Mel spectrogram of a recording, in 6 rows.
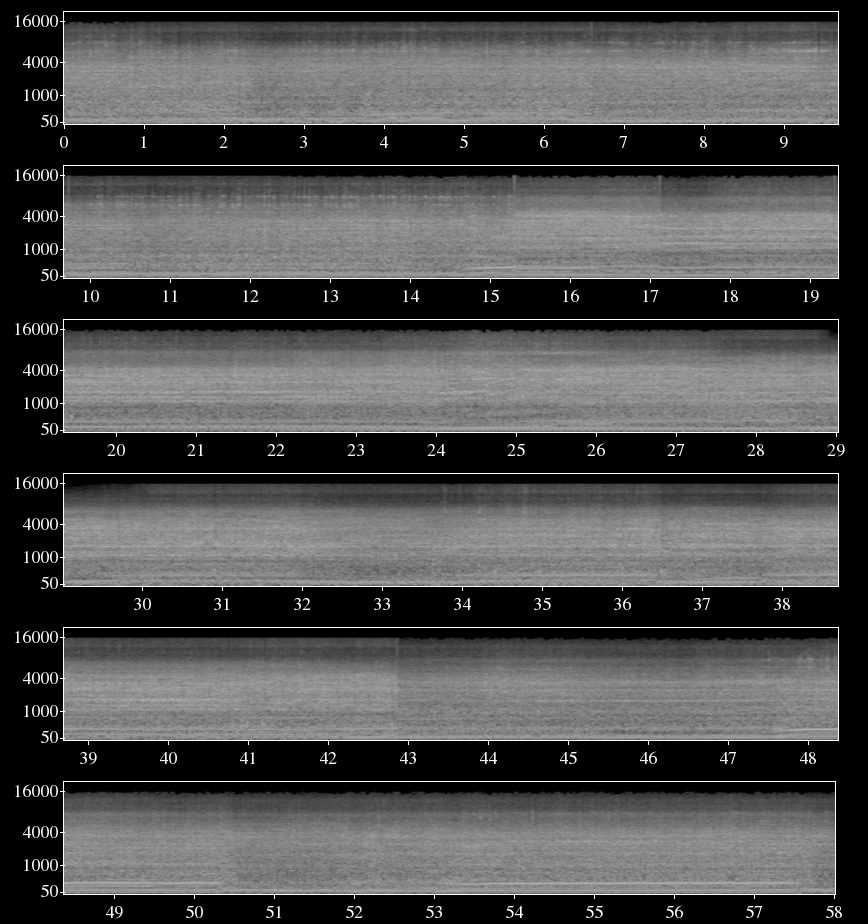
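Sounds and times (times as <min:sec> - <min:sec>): constant noisy rush: 0:00.0 - 0:58.0
quad bike engine revving: 0:00.0 - 0:58.0.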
